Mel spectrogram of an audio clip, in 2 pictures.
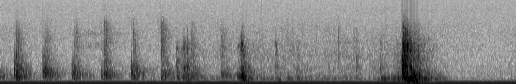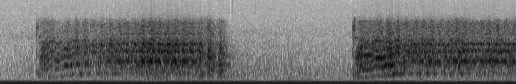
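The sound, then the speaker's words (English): A car engine cranks repeatedly without catching, its choke pulled right out: a rapid run of rhythmic turnover pulses, a heavy thump, then two longer grinding bursts of the starter that die away. No voices. “It won't start”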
